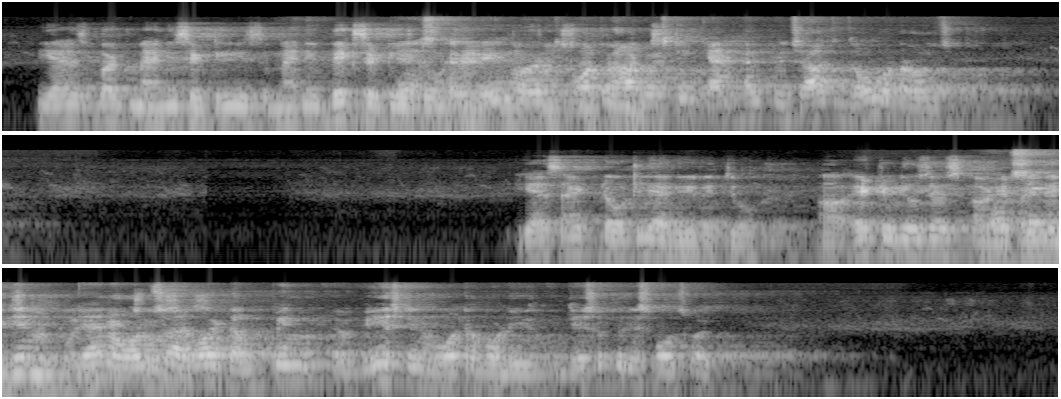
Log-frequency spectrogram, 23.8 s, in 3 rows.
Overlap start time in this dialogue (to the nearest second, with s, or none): 3 s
